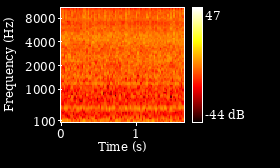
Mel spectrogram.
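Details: Hyundai Accent gasoline engine at idle, before repair, with a surplus ECU already swapped in: lumpy, uneven beat with a regular hole in the firing, no firing on cylinder 4, traced to a loose socket in the wiring, not the computer.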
